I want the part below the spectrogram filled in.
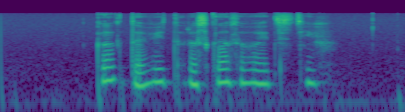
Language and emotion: Russian, sad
